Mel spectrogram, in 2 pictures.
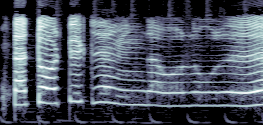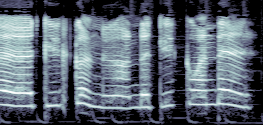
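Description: A young girl singing unaccompanied in a high voice: a few short notes, a long held note with a slight waver, then more short phrases with brief pauses between them.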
